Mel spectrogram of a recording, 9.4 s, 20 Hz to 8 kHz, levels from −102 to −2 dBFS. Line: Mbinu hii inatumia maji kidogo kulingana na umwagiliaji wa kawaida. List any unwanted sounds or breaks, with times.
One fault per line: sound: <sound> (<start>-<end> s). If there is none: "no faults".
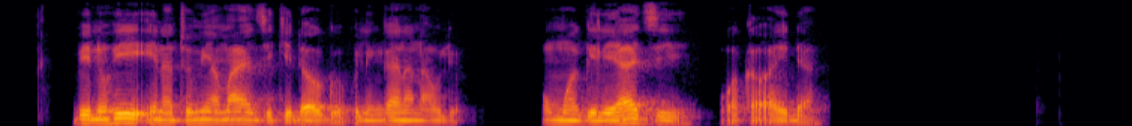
no faults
